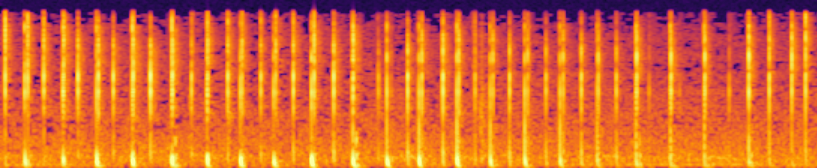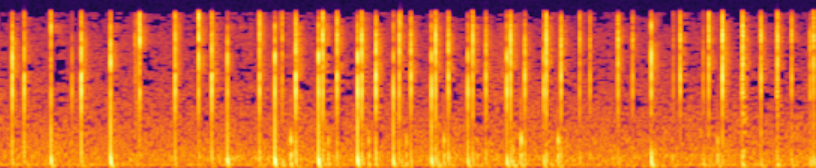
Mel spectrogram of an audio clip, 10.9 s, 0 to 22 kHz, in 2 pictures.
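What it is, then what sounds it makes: Plastic handheld massager. Long nails tap rapidly on a small, round, purple plastic dome massager that is likely hollow, producing about 80 separate, sharp, bright clicks over eleven seconds. Each tap is crisp and dry, with almost no ring, and they come in a fast, uneven patter that stays fairly steady in loudness throughout.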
